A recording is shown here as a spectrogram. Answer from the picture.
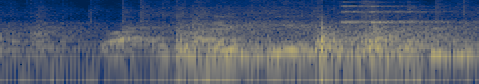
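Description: A wrestler's kick landing and his opponent dropping onto the ring mat, under a man's wordless voice. A short high-pitched squeak comes near the end.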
